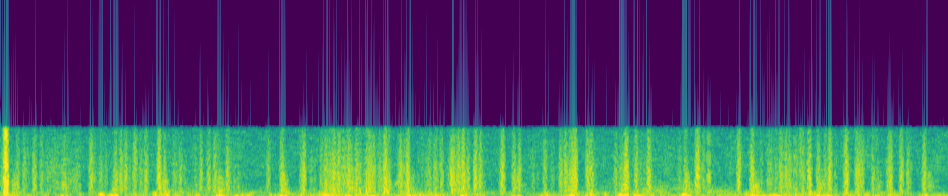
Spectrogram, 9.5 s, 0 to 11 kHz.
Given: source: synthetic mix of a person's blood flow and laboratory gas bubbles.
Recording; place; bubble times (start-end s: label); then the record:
Doppler ultrasound of blood flow; subclavian vein
3.58-3.71 s: bubbles
3.81-4.12 s: bubbles
From the record:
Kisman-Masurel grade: 111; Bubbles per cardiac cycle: 1 to 2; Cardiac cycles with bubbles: 1 to 10%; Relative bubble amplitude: barely perceptible (0.100 to 0.250); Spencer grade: 1 (occasional bubble signal discernible with the cardiac motion signal, with majority of cardiac periods free of bubbles); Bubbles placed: anywhere in the cardiac cycle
